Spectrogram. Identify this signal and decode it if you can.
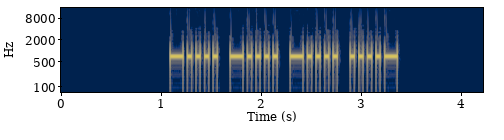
Morse code, heard as a keyed tone, about 28 wpm, 700 Hz. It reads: 6664
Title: Numbers - 4-Digit 28wpm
